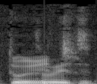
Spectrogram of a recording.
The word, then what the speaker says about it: Twitch: Twitch.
